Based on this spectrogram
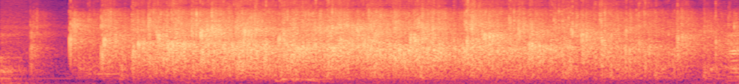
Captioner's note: audience applause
